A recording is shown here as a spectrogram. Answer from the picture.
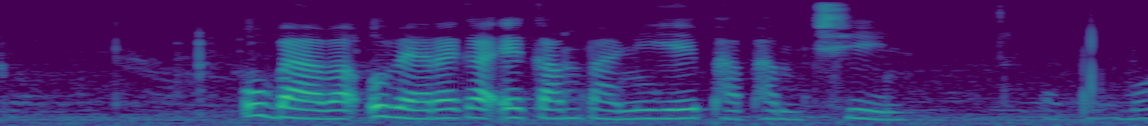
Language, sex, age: South Ndebele, female, 20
